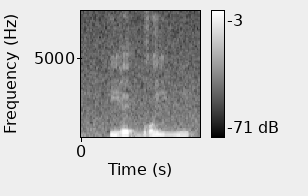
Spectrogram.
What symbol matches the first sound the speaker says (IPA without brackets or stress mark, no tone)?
j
